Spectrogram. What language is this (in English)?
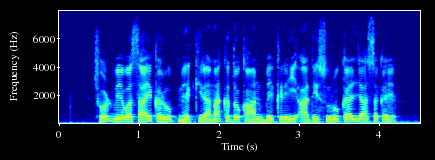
Maithili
